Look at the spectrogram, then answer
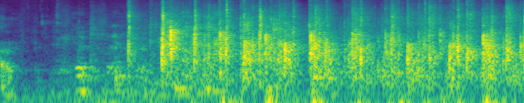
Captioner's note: applause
